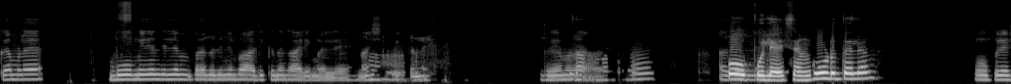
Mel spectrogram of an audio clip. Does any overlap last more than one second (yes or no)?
no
